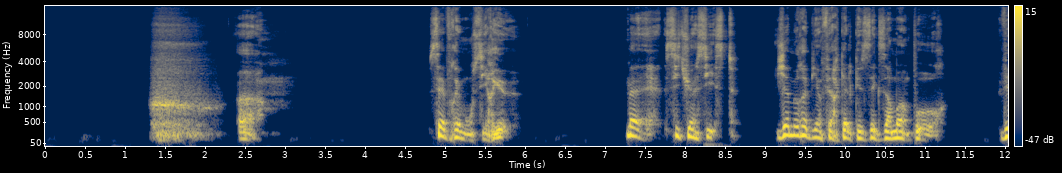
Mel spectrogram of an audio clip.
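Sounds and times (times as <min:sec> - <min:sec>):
man sighing heavily: 0:01.3 - 0:03.0.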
